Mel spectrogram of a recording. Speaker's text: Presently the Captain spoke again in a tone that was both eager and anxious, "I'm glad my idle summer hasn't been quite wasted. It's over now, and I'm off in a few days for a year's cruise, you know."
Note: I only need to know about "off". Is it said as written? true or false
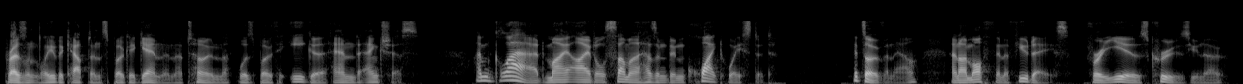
true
